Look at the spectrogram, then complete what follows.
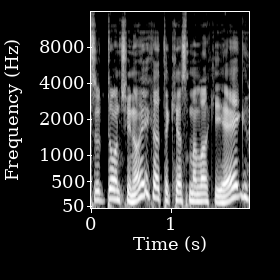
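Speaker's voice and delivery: comic attempted Irish accent. Speaker trying out an accent in conversation, attempted irish accent. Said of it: "How do I do an Irish accent?".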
